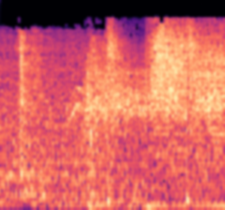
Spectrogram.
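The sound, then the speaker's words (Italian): A loud spray hisses steadily for a couple of seconds, broad and airy, with a few soft knocks and bumps underneath and no one talking. “Sentite lo spruzzo, ok, ok, sentiva lo spruzzo, ancora, ancora.”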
